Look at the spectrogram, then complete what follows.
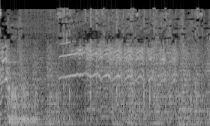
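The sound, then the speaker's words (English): A horse named Butterscotch lets out a loud, wavering neigh, followed by a quick run of hoofbeats that carries on steadily as it gallops away across the countryside. “Butterscotch gallops off across the countryside.”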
